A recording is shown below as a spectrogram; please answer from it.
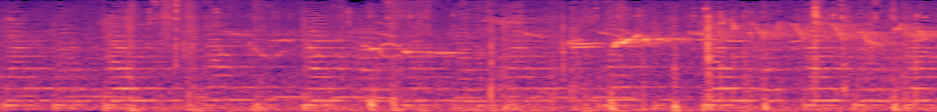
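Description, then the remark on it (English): Donkey hooves clip-clop at an unhurried walking pace as a trader walks the donkey, loaded with six sacks of salt, to the market, a steady series of crisp knocks against a continuous tonal background hum, with no voices. “The next day, the trader again loaded six sacks of salt on the donkey's back and walked him to the market.”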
